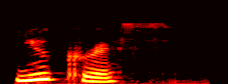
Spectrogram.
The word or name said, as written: eucharis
